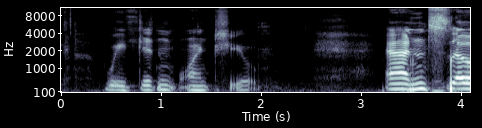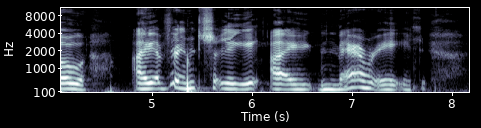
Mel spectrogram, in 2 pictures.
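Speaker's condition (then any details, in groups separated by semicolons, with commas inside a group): Essential tremor; essential tremor affecting voice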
